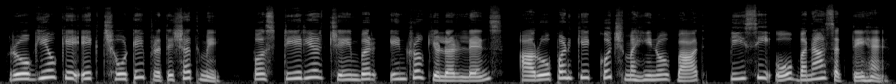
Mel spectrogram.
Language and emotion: Hindi, neutral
